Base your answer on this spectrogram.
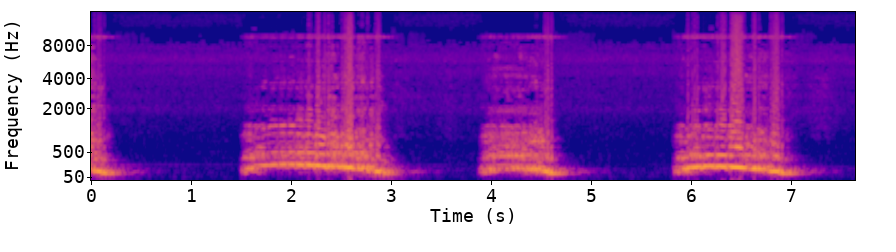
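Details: Wild lion on the African savannah gives a series of drawn-out, rasping roars. Each lasts over a second, and there are four bursts across about eight seconds with silent gaps between them.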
